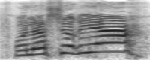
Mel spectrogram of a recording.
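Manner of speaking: rally everyone on; rallying shout. Real, not acted. Rallying cry on the climb.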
